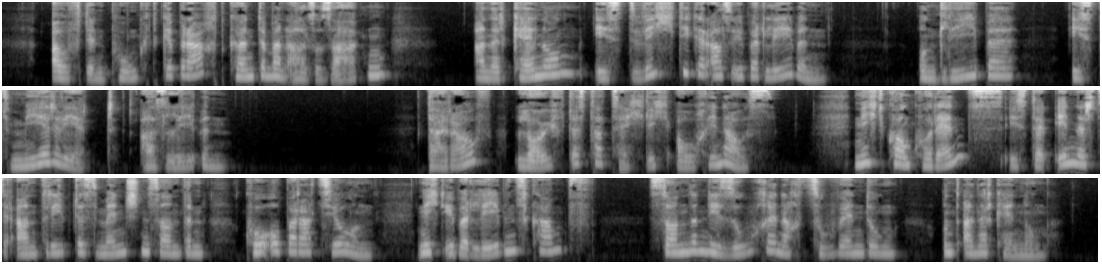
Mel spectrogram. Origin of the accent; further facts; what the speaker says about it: Adelboden, Bern, Switzerland; Ist es Adelboden? Da bin ich aufgewachsen. Und doch spürte ich schon als Kind, dass ich keine waschechte Adelbodnerin war.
